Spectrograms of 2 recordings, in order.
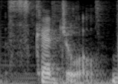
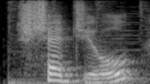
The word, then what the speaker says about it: schedule: To jest wymowa amerykańska, class schedule. Brytyjczyk powiedziałby raczej class schedule i o słowie schedule czy schedule też już nagrałam odcinek i link do niego też jest w opisie.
